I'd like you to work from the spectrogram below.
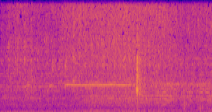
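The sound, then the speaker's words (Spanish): Busy city street traffic in the morning with a steady low rumble of engines, vehicles passing by, and a brief high beep or brake squeal cutting through the continuous urban noise. “Ah, parecía que todos los autos del mundo habían decidido circular esa mañana.”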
